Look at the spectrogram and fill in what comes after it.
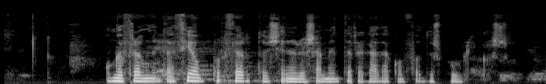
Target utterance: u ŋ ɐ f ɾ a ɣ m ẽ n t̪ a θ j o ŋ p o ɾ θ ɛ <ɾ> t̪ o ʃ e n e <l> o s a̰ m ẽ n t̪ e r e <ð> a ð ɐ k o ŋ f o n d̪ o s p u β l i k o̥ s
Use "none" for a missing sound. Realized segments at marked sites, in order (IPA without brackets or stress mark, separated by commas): ɾ, ɾ, ɣ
